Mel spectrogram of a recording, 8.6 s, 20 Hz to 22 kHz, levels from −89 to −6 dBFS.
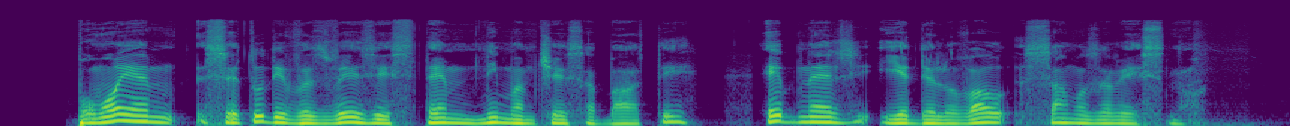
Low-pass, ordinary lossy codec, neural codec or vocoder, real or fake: none; none; none; real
